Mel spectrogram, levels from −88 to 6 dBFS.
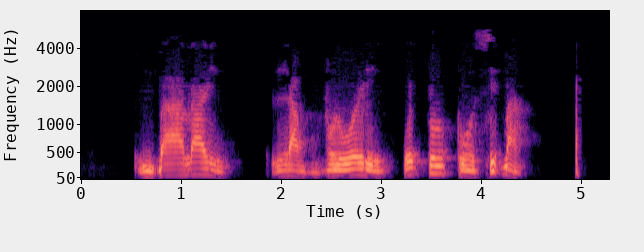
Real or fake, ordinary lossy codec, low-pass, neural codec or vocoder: fake; MP3, 24 kbps; 7.2 kHz; codec, 16 kHz, 4 kbps, FunCodec, trained on LibriTTS, 50 frames a second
